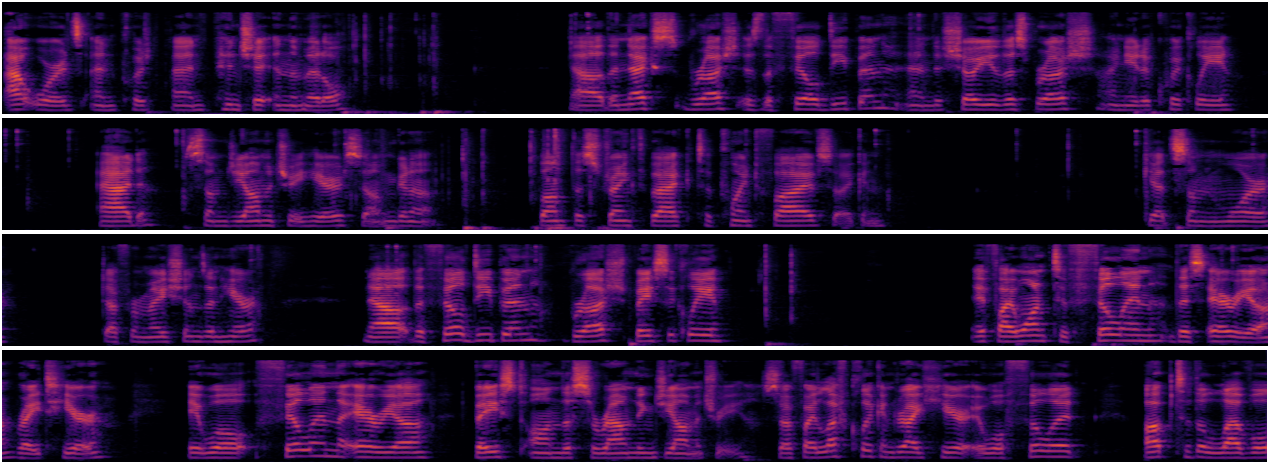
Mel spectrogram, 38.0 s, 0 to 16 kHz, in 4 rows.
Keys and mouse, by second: 3.1 ctrl+z, 3.5 ctrl+z, 4.3-6.2 drag, 8.5 f, 9.6-24.3 drag, 27.3 f, 30.7 click.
